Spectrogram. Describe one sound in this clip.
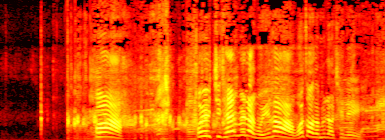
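Hens cluck.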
